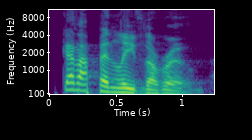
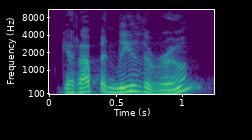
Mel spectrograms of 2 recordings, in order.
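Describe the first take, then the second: First: It is said loudly and forcefully. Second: It is said with a questioning tone. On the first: "Or forcefully" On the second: "Or with a questioning tone"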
